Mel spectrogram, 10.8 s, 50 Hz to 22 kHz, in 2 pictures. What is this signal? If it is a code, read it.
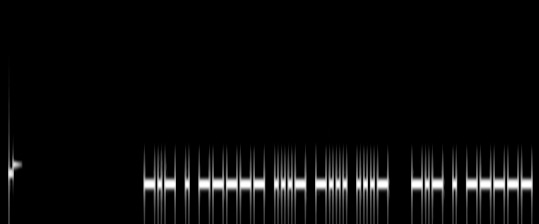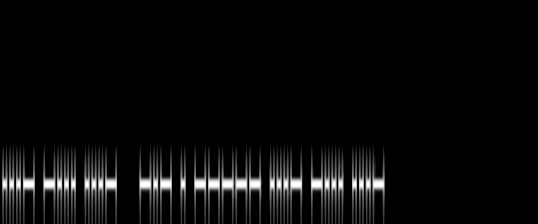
Morse code, heard as a keyed tone, about 34 wpm, 700 Hz. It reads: KE0VBV KE0VBV KE0VBV
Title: USA Call Signs Repeated 3x 35wpm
